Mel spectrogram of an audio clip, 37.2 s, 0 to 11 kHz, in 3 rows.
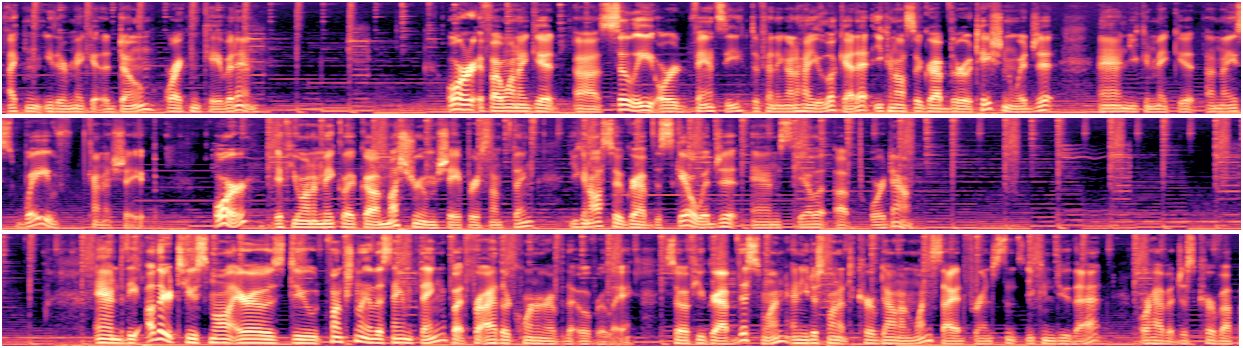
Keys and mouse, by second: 5.6 ctrl+z, 9.0 click, 9.8-13.7 drag, 14.0 ctrl+z, 16.1-17.3 drag, 18.3 click, 19.4-25.0 drag, 25.3 ctrl+z, 26.2 ctrl+z, 32.3-36.9 drag.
